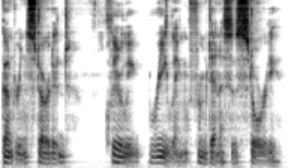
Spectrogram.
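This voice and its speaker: A man with a gravelly, husky voice reading scripted narration for a fantasy audio drama. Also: lowish voice, fairly even intonation, slow.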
